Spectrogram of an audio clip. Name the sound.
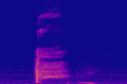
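cough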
